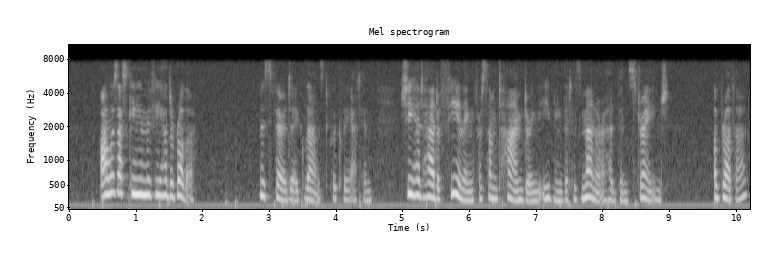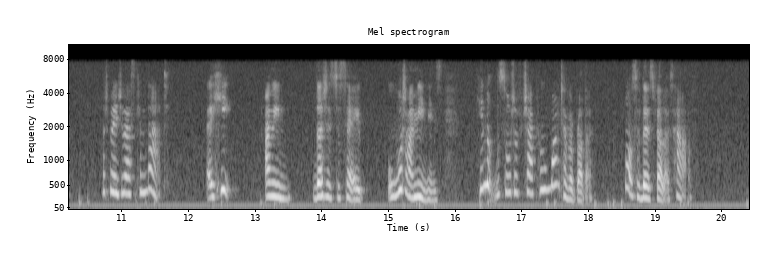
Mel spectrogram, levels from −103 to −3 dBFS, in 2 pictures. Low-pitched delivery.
No: very high, 255 Hz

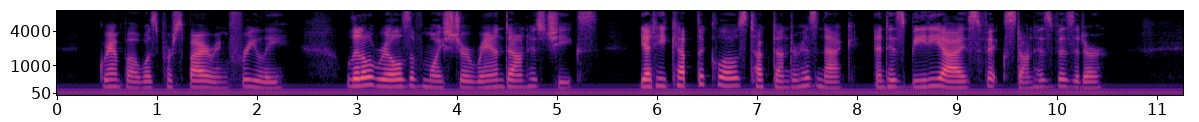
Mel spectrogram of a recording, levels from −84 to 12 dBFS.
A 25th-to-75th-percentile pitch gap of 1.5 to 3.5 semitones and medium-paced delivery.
Yes: average, 3.1 semitones; average, 155 wpm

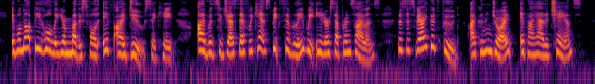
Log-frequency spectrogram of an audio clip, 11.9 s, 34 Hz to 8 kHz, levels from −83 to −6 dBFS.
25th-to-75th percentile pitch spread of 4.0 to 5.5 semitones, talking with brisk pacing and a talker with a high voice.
Yes: average, 4.5 semitones; fast, 210 wpm; very high, 265 Hz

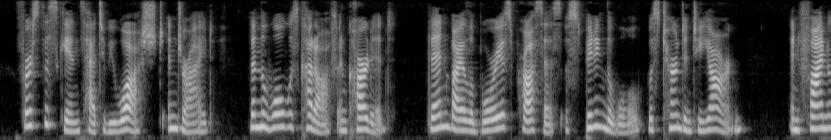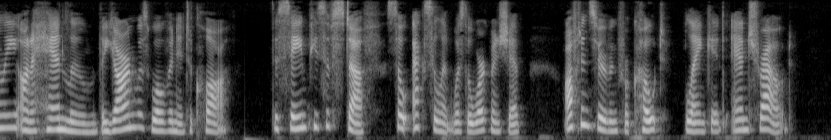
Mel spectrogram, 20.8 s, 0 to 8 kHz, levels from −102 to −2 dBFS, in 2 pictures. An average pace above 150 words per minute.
Yes: average, 170 wpm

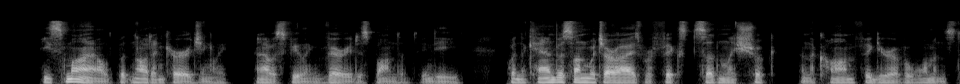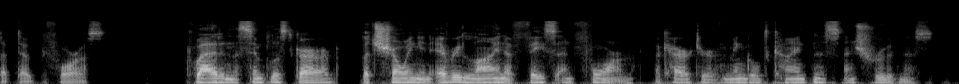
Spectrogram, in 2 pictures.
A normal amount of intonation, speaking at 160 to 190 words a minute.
Yes: average, 3.4 semitones; average, 170 wpm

